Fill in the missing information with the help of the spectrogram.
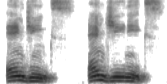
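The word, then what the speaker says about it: nginx: have one called Apache and the other called engin Enix this guy is pronounce like um let me put it somewhere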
